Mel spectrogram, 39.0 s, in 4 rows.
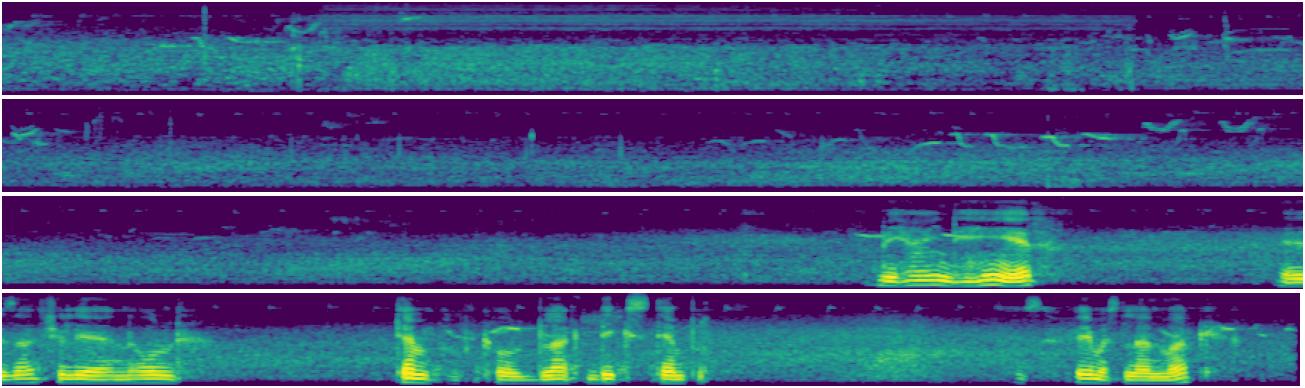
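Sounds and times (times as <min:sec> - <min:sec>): outdoor background hiss: 0:00.0 - 0:39.0
small birds chirping: 0:00.0 - 0:39.0.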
